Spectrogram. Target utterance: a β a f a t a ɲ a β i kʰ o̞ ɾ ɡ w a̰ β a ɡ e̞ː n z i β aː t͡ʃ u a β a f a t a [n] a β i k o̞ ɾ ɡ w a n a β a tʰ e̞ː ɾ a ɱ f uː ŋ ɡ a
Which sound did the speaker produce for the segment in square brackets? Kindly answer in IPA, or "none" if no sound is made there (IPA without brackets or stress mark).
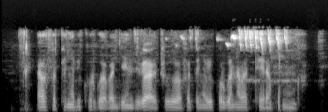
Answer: ɲ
